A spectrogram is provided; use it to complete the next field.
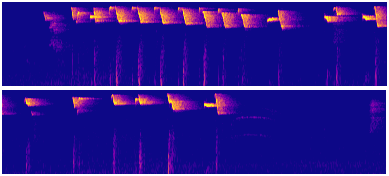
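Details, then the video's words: European goldfinch singing a sustained sequence of ringing, high, descending notes, steady at roughly three to four per second, with brief breaks between phrases and faint clicking. "Jilguero de canto"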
